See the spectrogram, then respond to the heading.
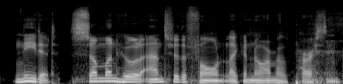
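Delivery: ordinary talk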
